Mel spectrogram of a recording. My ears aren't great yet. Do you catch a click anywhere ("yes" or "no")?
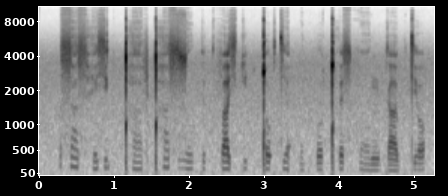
yes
